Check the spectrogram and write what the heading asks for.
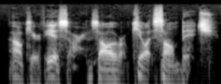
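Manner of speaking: low, quiet, rushed grumble; Daryl. Acted. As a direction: imitate him low and under your breath. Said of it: "Right, that's Daryl's words".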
